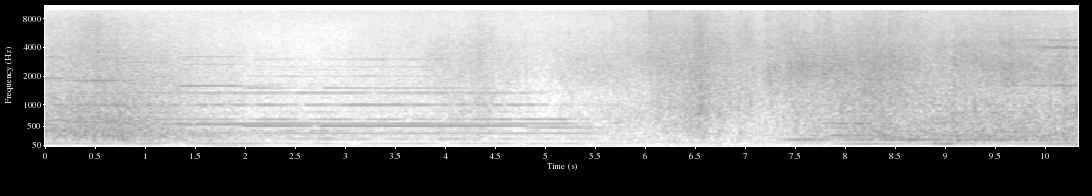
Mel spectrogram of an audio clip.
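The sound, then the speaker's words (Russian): Heavy sea waves wash and surge steadily onto the shore, rolling one after another and barely lifting a lone moored boat, rising into fuller breaking swells toward the end, with a low droning hum beneath the water in the first half. No voices. “Тяжелые волны мерно и ровно катились одна за другой, едва приподнимая одинокую лодку, причаленную к берегу.”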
